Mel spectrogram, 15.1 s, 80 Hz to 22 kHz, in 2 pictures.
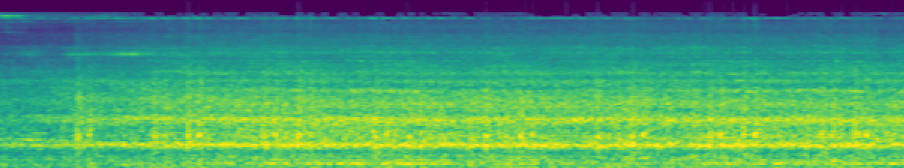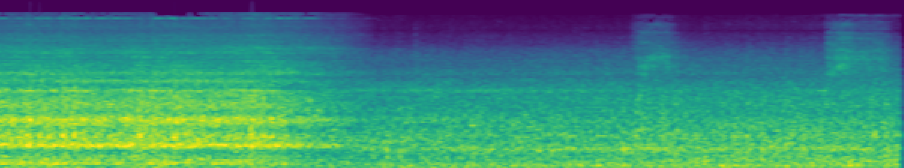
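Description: A JR East E657 series electric limited express train passing close by at speed: a loud, steady rush of wheels on the rails with a steady hum in it. About ten seconds in, the sound drops to a quieter, duller train rumble.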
